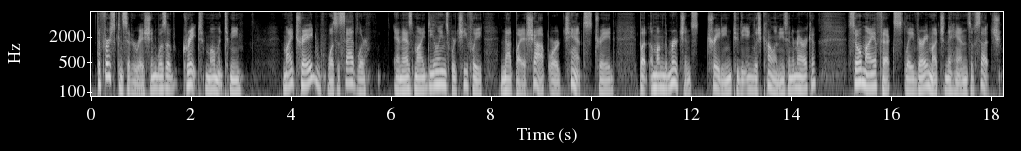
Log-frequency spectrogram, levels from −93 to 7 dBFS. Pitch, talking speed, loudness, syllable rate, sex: 115 Hz, 160 wpm, -20 LUFS, 4.8 syllables/s, male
